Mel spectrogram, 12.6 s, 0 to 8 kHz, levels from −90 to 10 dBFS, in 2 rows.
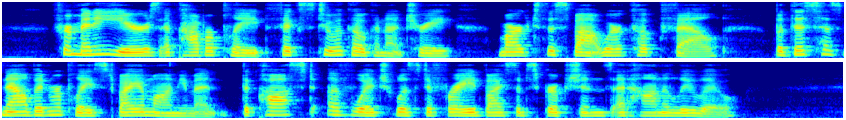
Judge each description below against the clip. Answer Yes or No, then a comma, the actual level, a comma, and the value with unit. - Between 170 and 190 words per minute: Yes, average, 175 wpm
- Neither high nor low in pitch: Yes, medium, 170 Hz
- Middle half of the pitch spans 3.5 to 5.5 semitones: No, average, 3.1 semitones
